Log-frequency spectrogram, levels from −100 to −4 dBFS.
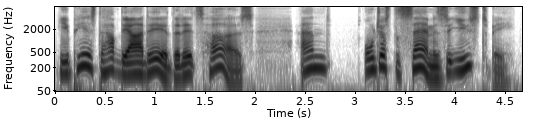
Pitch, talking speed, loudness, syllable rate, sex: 150 Hz, 255 wpm, -18 LUFS, 5.8 syllables/s, male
